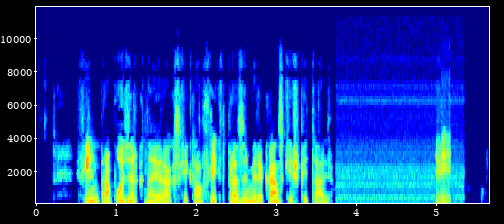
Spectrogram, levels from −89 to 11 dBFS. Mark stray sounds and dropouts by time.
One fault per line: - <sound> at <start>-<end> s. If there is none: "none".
- laugh at 5.0-5.2 s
